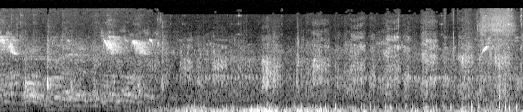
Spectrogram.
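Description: Racehorse's hooves clip-clopping on a paved stable aisle as it is led at a walk, with faint voices in the background.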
